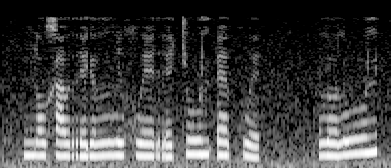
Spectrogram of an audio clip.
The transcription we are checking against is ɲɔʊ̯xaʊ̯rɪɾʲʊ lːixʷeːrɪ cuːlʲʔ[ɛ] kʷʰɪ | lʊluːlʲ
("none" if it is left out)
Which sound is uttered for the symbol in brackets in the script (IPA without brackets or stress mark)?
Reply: ɛ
